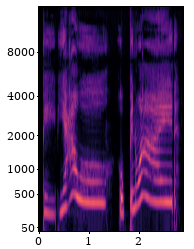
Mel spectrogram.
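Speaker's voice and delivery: high, slow coaxing mother voice; Mama Owl. A narrator's reading. Mother owl feeding her baby, high slow coaxing. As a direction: draw it out high to coax a baby. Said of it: "Mama Owl said as Baby Owl was first learning to eat".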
